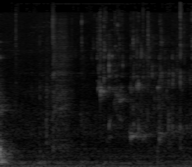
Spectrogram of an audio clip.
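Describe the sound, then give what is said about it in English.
Ruby ale trickling and fizzing into a glass, with faint dripping and small bubbly pops over a low steady background. Quiet, with no voices. “You know, the next pour, I'm going to hold it really close to the mic so we can just get a little ASMR.”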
